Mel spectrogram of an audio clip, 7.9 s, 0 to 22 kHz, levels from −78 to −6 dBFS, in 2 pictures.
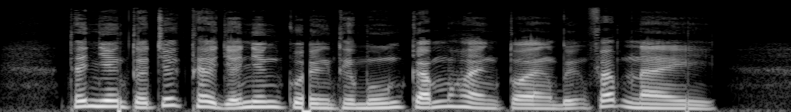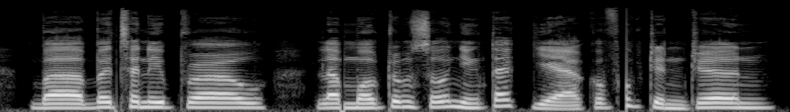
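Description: The speech drops out in brief underruns with a held sample at 0.59, 1.51–1.55, 3.43, 4.53, 5.66–5.68 and 7.05–7.09 s. Each time the buffer empties, the output freezes flat on its last value for 10 to 40 ms, and live audio went missing meanwhile.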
